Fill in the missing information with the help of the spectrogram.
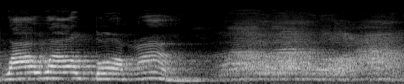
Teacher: Ingat, ainnya di tenggorokan.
